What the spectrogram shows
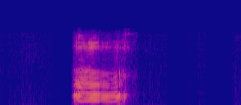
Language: Santali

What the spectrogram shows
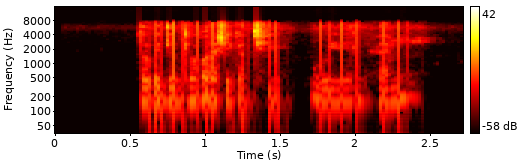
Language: Bangla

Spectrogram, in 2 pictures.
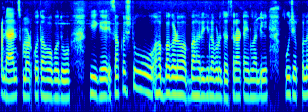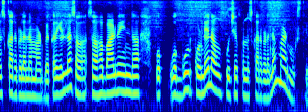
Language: Kannada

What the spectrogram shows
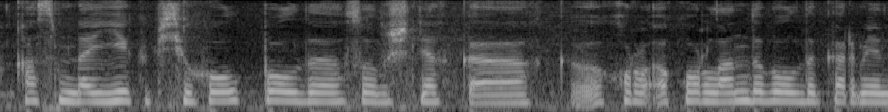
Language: Kazakh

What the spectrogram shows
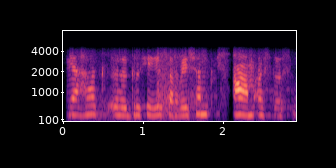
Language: Sanskrit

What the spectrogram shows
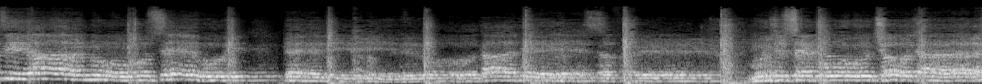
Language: Arabic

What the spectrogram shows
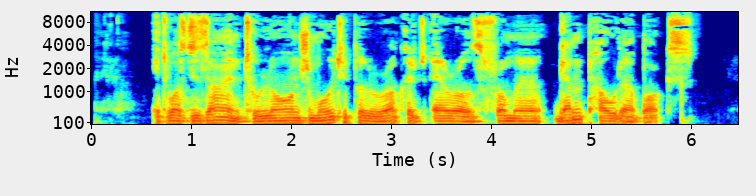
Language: English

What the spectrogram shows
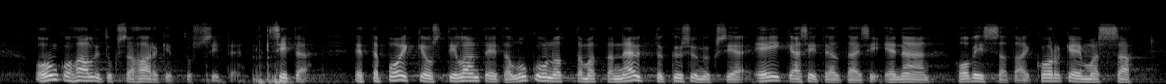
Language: Finnish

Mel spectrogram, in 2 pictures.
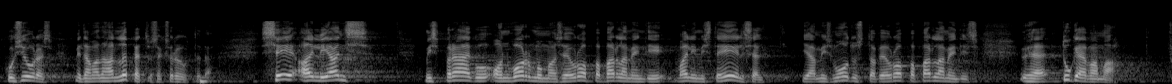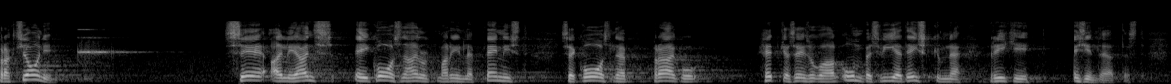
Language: Estonian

